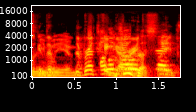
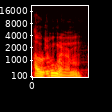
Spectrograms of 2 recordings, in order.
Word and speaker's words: aluminium: Uh the the Brits aluminium aluminum that is it's not aluminum that you just missing letters.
